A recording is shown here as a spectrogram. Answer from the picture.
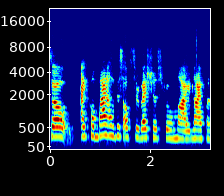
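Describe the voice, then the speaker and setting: A woman with a Polish accent speaks at a moderate pace with fairly even intonation. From Poland. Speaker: children's book author. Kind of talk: interview. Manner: halting.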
